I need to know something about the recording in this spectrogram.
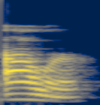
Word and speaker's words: hour: is pronounced as an is used if the noun following it starts with a silent h examples an hour an honest woman an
